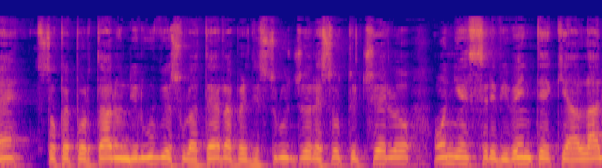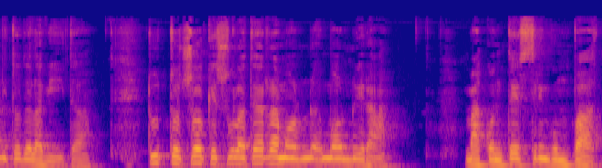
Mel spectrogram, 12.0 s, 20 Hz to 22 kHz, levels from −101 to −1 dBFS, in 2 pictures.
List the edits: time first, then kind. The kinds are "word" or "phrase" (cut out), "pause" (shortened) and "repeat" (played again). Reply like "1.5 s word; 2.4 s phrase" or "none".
none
